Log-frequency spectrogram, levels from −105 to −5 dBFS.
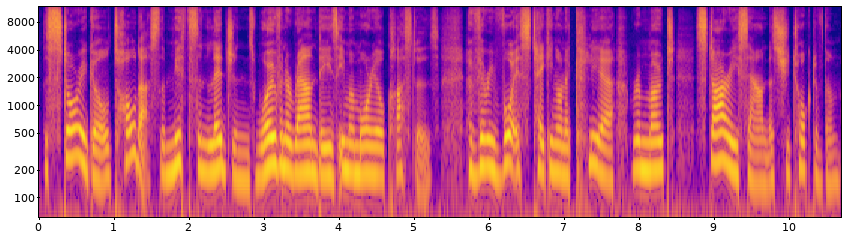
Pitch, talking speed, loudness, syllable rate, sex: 190 Hz, 165 wpm, -20 LUFS, 4.7 syllables/s, female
